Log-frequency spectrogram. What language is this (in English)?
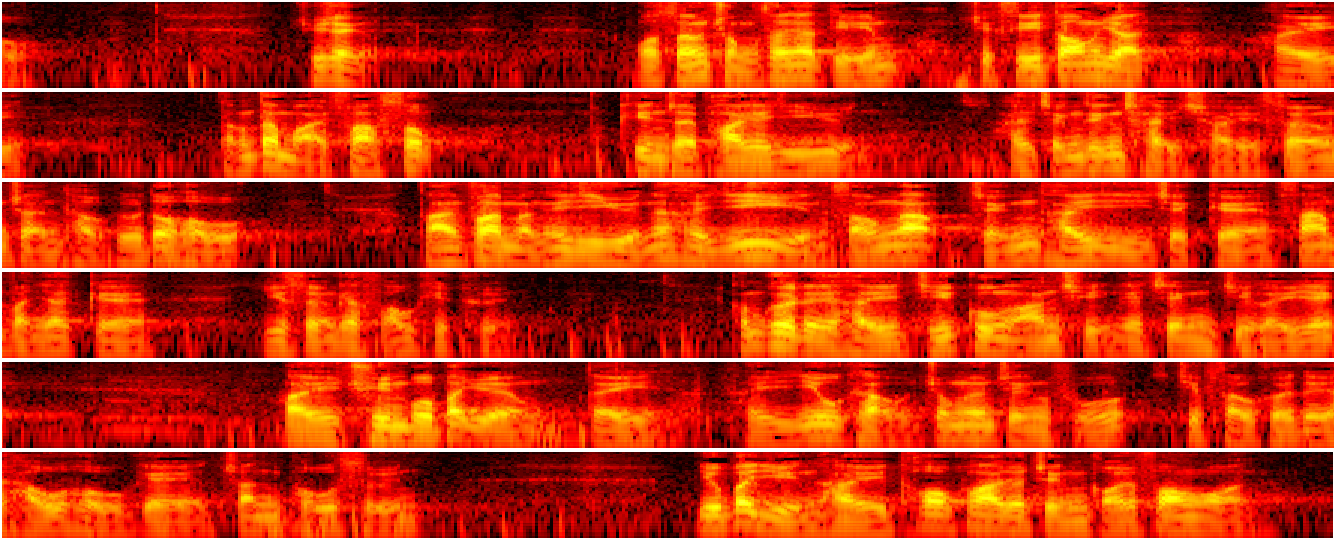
Cantonese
